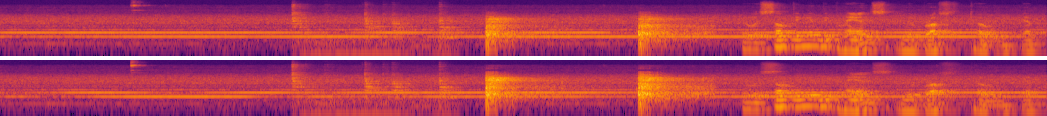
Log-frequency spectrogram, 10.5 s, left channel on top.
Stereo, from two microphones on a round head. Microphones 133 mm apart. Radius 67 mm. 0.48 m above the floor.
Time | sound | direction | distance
1.3 | tapping | 65° right (ahead or behind) | 6.5 m
2.9 | scissors | 10° right (ahead or behind) | 3 m
4.9 | a gunshot | 60° right (ahead or behind) | 0.8 m
7.4 | a man speaking | 60° left (ahead or behind) | 3 m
